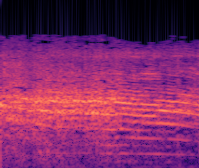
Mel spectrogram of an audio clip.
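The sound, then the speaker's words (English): A loud, sustained scream of pain and terror rings out for a second and a half near midnight at a seaside cottage among sand dunes, shrill and strained, steady with no other voices or talking around it. “It's almost midnight, when suddenly there's a scream of pain and terror.”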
